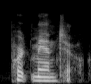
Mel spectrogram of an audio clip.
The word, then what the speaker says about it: portmanteau: the portman2 yeah yeah it was a to pronounced portman too oh listen play it i'm going to play it oh portmanteau what was that computer girl you wanna hear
